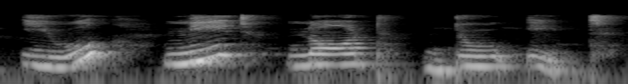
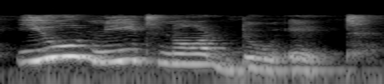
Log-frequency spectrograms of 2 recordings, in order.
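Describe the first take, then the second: First: You need not do it said slowly, word by word; slow classroom model sentence; slow, careful repeat. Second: Said in the usual way. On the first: Shown as a demonstration.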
